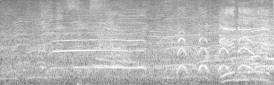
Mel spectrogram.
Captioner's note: crowd cheering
